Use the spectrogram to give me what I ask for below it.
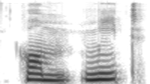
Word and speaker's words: commit: Es decir, commit tiene dos sílabas, commit, y la segunda tiene el estrés.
